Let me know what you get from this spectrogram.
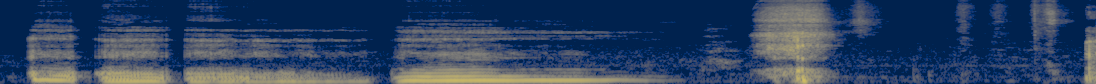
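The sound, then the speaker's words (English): Sniffling: one sharp, loud nasal burst after a stretch of wordless vocalizing, followed by a couple of quieter sniffs near the end. “Y'all excuse my sniffling.”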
